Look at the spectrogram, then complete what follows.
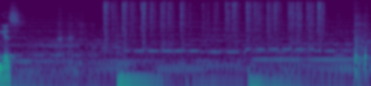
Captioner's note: sifter sound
